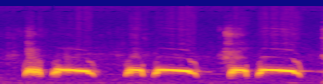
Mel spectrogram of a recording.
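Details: Spotted dove kept as a decoy, giving patterned coos to trigger calling by others: three evenly spaced double-note phrases, a short clipped coo then a longer flat one, with a faint high chirp near the end.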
